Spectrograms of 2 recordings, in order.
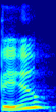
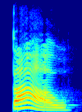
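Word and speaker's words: bough: through and this one is it boo no its bow okay so if oh ugh is a bit of an anomaly there are four different ways you can pronounce it right so B ough is bow so how are we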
